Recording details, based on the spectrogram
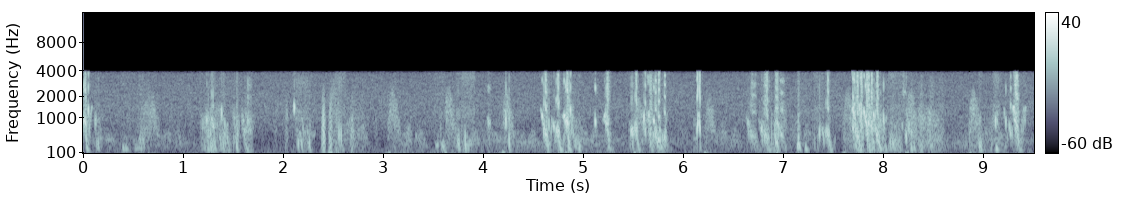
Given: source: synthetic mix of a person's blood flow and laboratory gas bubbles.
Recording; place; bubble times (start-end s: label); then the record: Doppler ultrasound of blood flow; subclavian vein
0.00-0.19 s: bubbles
0.38-0.66 s: bubbles
1.16-1.74 s: bubbles
2.09-2.33 s: bubbles
2.52-2.62 s: bubbles
3.52-3.65 s: bubbles
3.73-3.92 s: bubbles
4.04-4.08 s: bubbles
4.20-4.31 s: bubbles
4.57-5.01 s: bubbles
5.10-5.17 s: bubbles
5.20-5.33 s: bubbles
5.45-5.87 s: bubbles
6.10-6.21 s: bubbles
6.62-7.05 s: bubbles
7.12-7.53 s: bubbles
7.66-8.63 s: bubbles
8.94-9.46 s: bubbles
From the record:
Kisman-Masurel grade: 243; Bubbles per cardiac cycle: several, 3 to 8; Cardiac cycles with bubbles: 100%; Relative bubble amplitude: loud (0.450 to 0.775); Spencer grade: 3 (all of the cardiac periods contain showers or single bubble signals, but not dominating or overriding the cardiac motion signals); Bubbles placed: anywhere in the cardiac cycle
